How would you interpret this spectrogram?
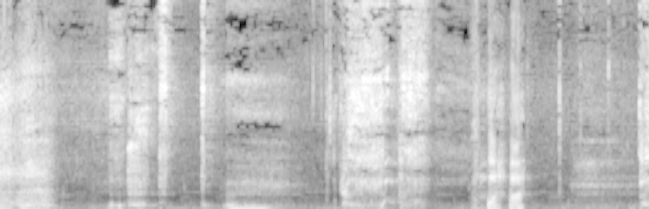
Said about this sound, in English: I love the cough because you can actually hear the cum in her throat.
